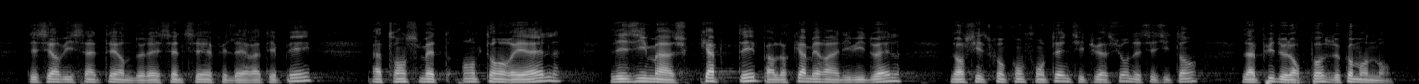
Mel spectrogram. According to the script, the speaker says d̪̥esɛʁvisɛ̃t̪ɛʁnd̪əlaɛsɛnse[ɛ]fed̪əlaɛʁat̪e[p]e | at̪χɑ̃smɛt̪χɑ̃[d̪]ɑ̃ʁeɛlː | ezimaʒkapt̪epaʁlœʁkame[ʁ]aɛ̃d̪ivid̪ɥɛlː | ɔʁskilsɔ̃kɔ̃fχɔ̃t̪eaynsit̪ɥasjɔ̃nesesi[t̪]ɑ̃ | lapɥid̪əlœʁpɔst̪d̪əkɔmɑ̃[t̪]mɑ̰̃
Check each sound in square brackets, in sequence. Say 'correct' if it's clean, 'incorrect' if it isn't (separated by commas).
correct, correct, incorrect, correct, correct, incorrect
